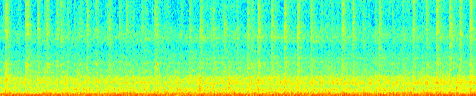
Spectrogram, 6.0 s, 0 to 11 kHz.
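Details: 1973 IZH Jupiter 3 350cc two-stroke motorcycle with 6-volt system, revived after years unused with points set, carb done and wiring repaired: even, fast popping holding steady throughout, no misses or knocks; normal idle.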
